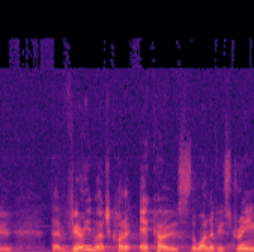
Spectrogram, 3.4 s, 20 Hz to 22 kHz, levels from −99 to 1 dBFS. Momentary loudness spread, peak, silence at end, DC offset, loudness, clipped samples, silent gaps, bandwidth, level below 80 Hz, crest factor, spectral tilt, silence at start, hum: 11 LU; -12 dBFS; 0 s; under 0.1%; -29 LUFS; under 0.1%; none; 19 kHz; -66 dBFS; 18 dB; -4.5 dB/octave; 0 s; 50 Hz at -60 dBFS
